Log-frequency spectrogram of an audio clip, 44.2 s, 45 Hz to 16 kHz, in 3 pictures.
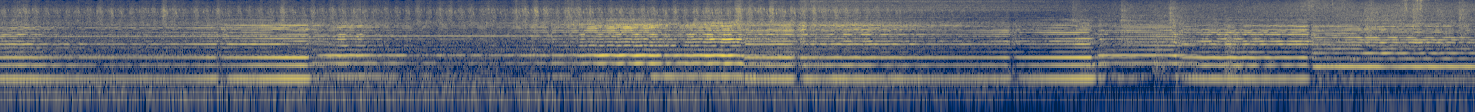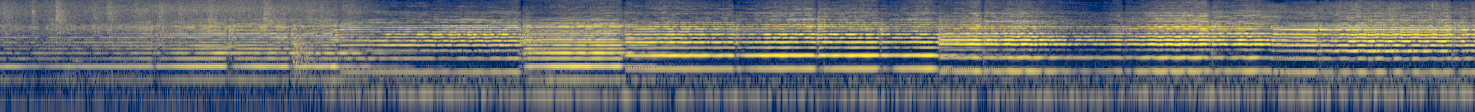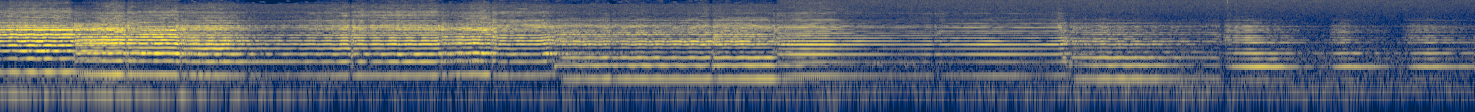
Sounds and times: Bowed string instrument: 0.0 - 44.2.

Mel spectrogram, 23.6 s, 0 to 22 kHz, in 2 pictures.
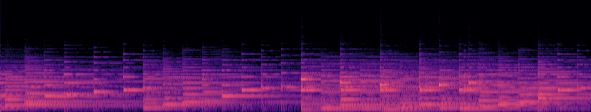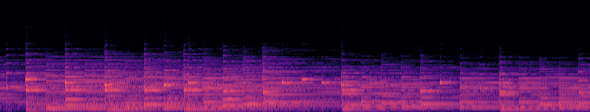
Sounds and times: Music: 0.0 - 23.6.

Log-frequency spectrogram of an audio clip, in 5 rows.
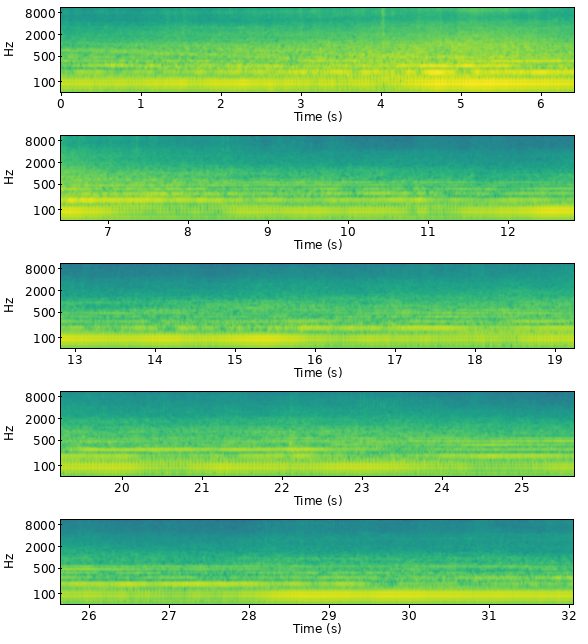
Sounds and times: Lawn mower: 0.0 - 32.0.

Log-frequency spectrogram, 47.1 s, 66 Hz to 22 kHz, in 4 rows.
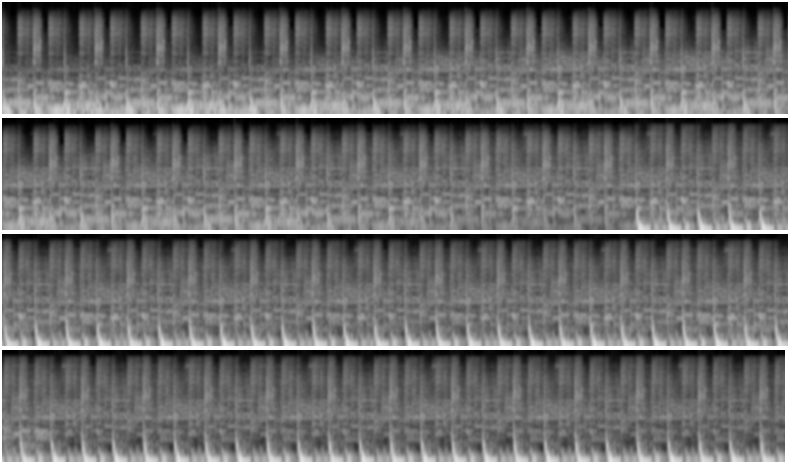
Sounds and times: Disco: 0.0 - 47.1.

